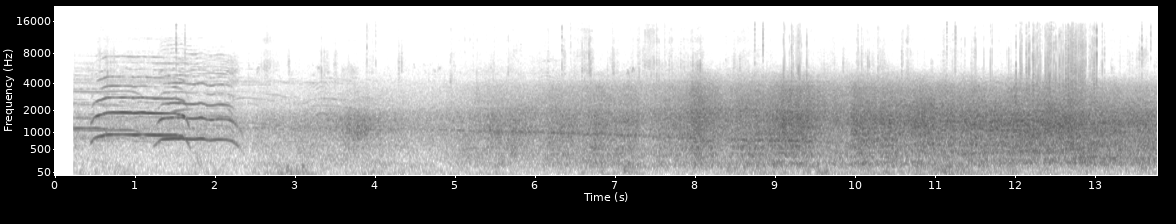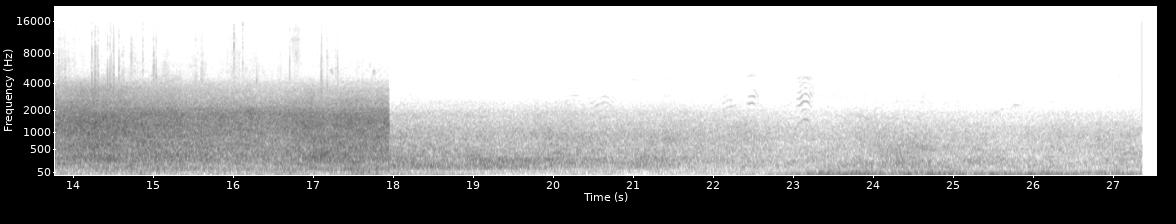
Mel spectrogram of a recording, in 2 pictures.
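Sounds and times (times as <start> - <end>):
children shouting: 0.2 - 3.2
crowd cheering: 0.2 - 4.2
Blue Angels jets flying over Houston: 0.2 - 27.4.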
